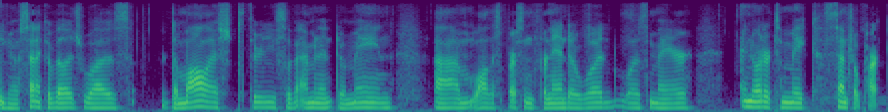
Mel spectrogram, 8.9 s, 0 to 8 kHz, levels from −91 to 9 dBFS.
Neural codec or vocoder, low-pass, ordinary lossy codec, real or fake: codec, 16 kHz, 6 kbps, DAC; 7.2 kHz; AAC, 48 kbps; fake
